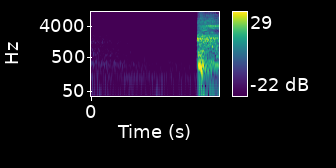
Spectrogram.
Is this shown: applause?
no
